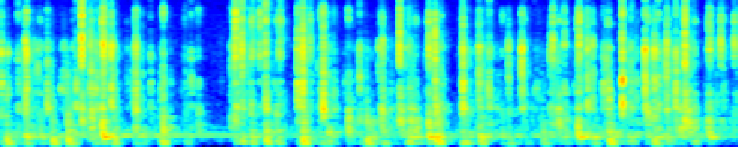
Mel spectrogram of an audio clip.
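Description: Fingertips type rapidly on a black plastic full-size computer keyboard resting on a desk. A dense run of short, sharp, bright key clicks is heard, with a brief pause near the middle and a faint low hum underneath.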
